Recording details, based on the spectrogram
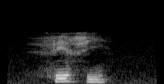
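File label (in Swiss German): "vorschi", Alsatian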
